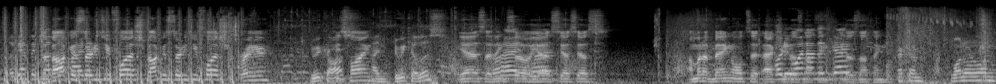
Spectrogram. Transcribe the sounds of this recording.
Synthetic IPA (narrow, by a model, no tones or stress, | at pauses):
tððəvælˠkɨ̃sθɜ˞ɾitʰʉflɛʃbælˠkɨ̃z̥θɜ˞ɾitʰʉflɛʃɹaɪhiɹd̥ɨwikʰɹ̥ɔisfãɪ̃ŋd̥ɨwikʰɪlˠðɪsjɛsaɪθɪ̃ŋksoʊjɛsjɛsjɛs | ãɪ̃mɡʌnəbæ̃ŋotɨɾʔæk̚wʌ̃ñnðɪsɡ̥aɪəznʌθɪ̃ŋɛsɨ̃mwʌ̃nəwʌ̃n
